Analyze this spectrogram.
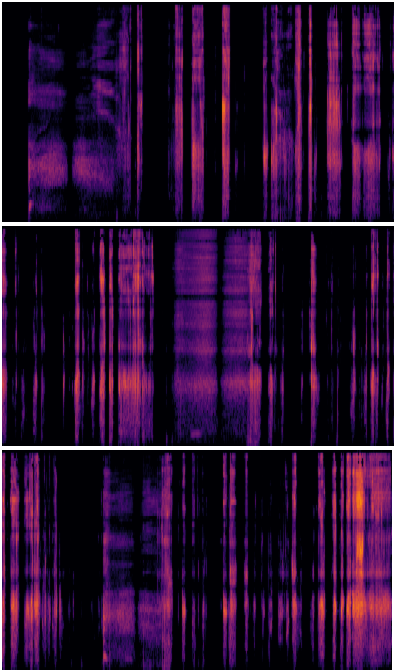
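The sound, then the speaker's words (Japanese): Eating and chewing sounds made close to the ear: many soft crunches, bites and moist chewing noises in an irregular rhythm, faint and intimate, with small pauses in between. “それでは耳元でいただきます。”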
